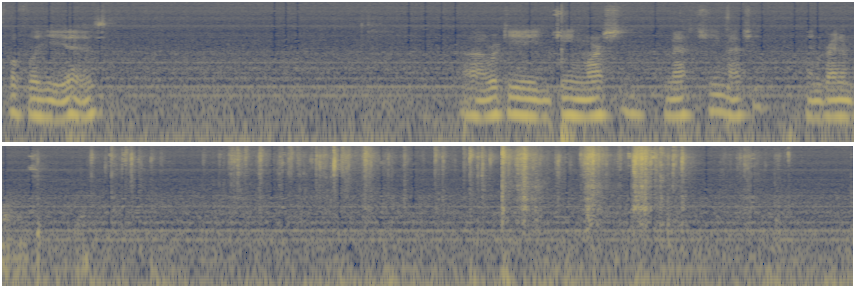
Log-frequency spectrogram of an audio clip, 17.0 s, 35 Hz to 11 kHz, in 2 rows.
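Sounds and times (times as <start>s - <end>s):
foil wrapper tearing and crinkling: 9.4s - 16.4s.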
